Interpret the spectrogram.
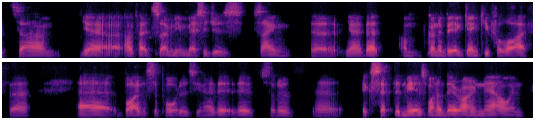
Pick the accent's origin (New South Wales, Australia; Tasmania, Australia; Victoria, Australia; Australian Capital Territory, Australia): New South Wales, Australia; St Clair; I grew up in Western Sydney in St. Clair. It's a big rugby league.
